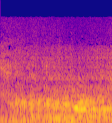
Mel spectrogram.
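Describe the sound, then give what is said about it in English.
A car engine roars loudly and steadily as the driver starts the car into a skid, with a brief thin squeal rising out of the rumble midway, like tires starting to skid. “I'll start her into a skid.”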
